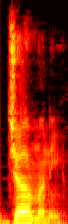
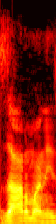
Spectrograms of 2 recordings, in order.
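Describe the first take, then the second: First: জার্মানি as "JUR-muh-nee", silent R; firm J and stressed first syllable in জার্মানি; correct pronunciation. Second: জার্মানি as "zar-maa-ni" with sounded R; Z start, open vowels in জার্মানি; common mispronunciation. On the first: Teacher giving the correct country name, J-start জার্মানি with silent R. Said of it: "জার্মানির সঠিক উচ্চারণটা হচ্ছে". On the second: Teacher questioning whether such a word exists, Z-start জার্মানি. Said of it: "জার্মানি বলতে কি আসলেই কোনো শব্দ আছে?". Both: Shown as a demonstration.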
